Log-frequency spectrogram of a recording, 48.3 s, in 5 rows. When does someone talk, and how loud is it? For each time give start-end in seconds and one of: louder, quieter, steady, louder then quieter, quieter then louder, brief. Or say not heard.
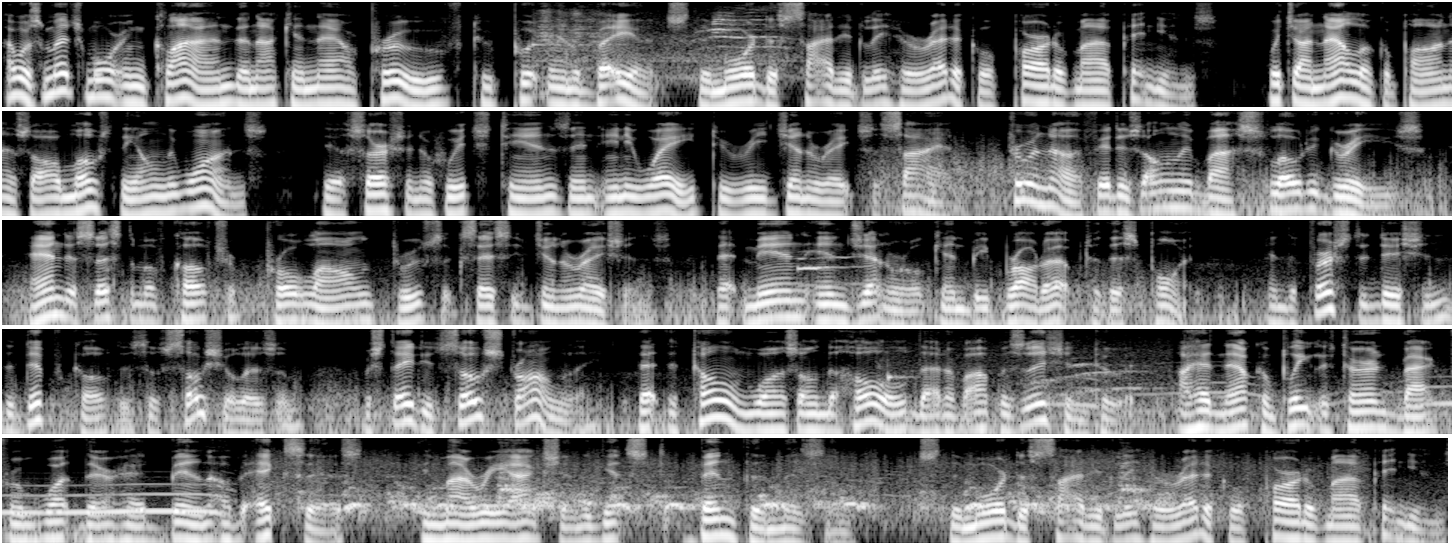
0.0-48.2 steady.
